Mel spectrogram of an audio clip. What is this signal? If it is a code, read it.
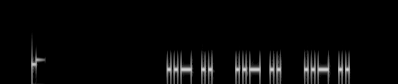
Morse code, heard as a keyed tone, about 36 wpm, 700 Hz. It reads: UI UI UI
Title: Multi-letter Phonemes Repeated 3x 35wpm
